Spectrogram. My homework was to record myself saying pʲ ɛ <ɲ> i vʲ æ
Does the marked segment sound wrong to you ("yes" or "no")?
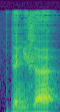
no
